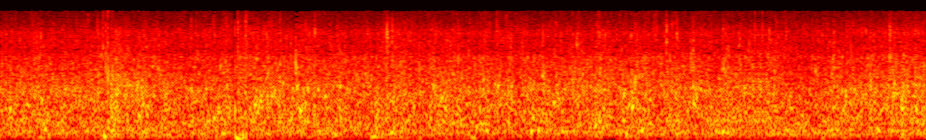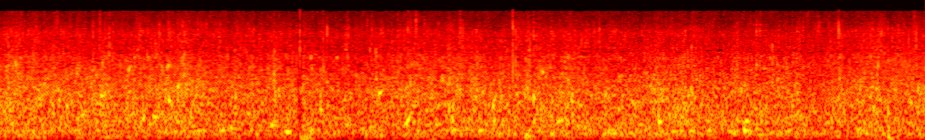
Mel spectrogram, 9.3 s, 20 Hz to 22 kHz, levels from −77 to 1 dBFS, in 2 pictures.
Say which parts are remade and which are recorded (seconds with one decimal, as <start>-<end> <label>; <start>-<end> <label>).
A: 0.0-7.7 remade; 7.7-8.7 recorded; 8.7-9.3 remade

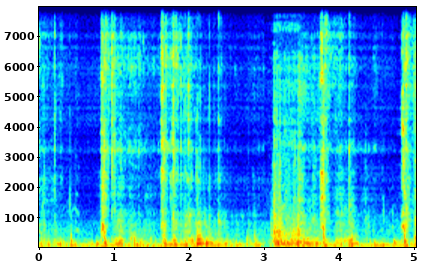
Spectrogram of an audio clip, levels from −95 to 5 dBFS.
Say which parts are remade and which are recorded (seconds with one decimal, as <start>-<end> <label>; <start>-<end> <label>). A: 0.0-3.0 remade; 3.0-3.5 recorded; 3.5-5.0 remade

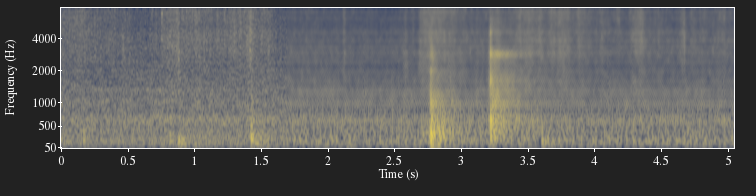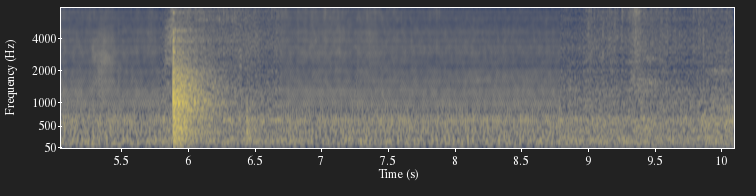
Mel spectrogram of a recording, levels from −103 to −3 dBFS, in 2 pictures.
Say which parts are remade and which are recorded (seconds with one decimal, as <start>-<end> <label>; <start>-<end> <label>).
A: 0.0-1.7 recorded; 1.7-5.8 remade; 5.8-6.7 recorded; 6.7-8.8 remade; 8.8-10.1 recorded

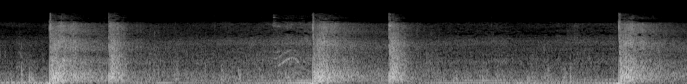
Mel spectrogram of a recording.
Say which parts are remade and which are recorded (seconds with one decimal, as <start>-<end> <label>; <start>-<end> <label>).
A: 0.0-0.8 recorded; 0.8-1.4 remade; 1.4-2.3 recorded; 2.3-6.9 remade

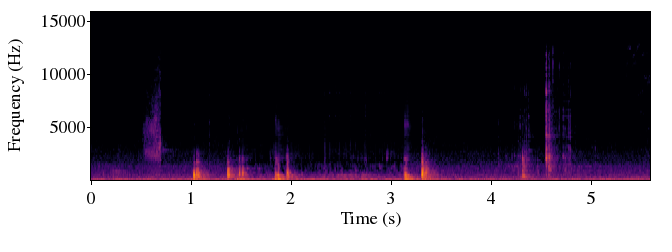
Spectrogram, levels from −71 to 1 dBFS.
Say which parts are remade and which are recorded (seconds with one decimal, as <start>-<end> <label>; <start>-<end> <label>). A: 0.0-1.5 recorded; 1.5-3.2 remade; 3.2-5.6 recorded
